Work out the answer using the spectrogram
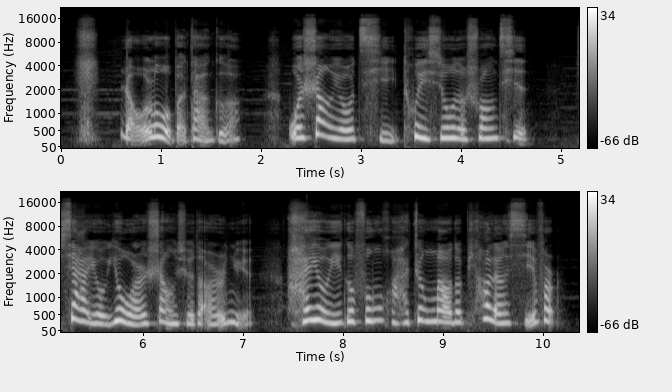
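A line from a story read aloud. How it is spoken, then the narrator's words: Tearful, sobbing plea. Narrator (Chinese): 一把鼻涕一把眼泪的向劫匪哭诉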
